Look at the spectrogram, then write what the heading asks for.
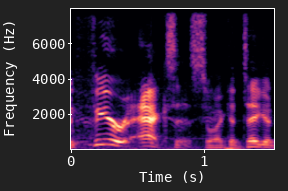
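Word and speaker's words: Firaxis: Waiting for Bear to say Fear Axis so I can take a drink. Fear Axis.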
